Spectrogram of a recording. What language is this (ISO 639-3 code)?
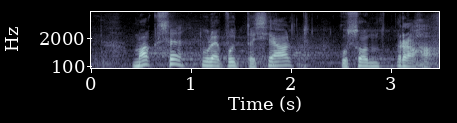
est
